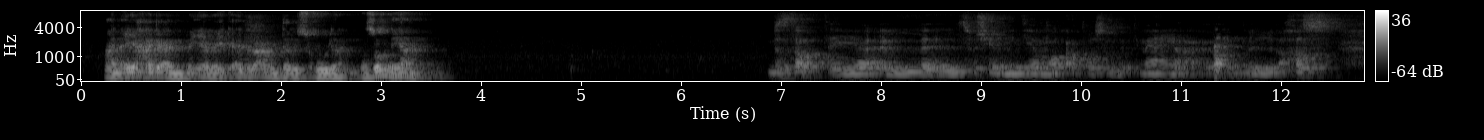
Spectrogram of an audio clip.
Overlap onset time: none

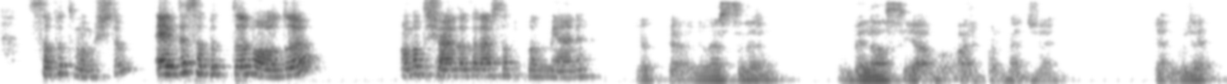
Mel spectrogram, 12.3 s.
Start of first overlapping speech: none

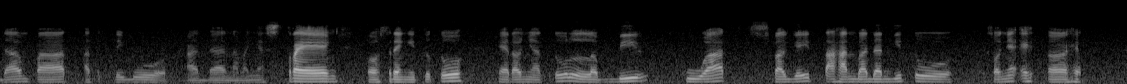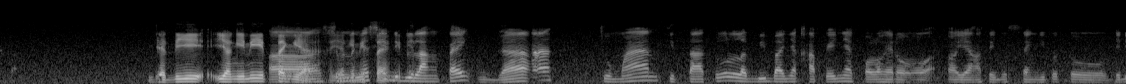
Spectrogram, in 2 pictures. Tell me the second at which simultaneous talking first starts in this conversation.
14 s

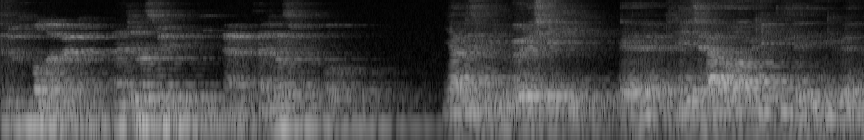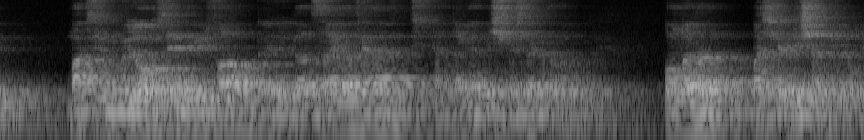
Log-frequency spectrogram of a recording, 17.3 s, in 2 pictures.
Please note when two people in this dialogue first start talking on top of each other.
none

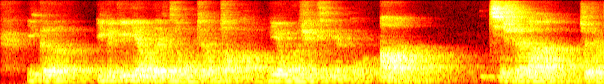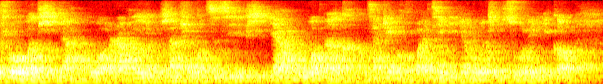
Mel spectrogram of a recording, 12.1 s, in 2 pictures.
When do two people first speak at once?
none

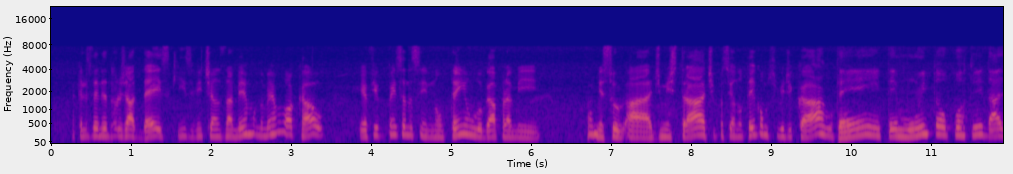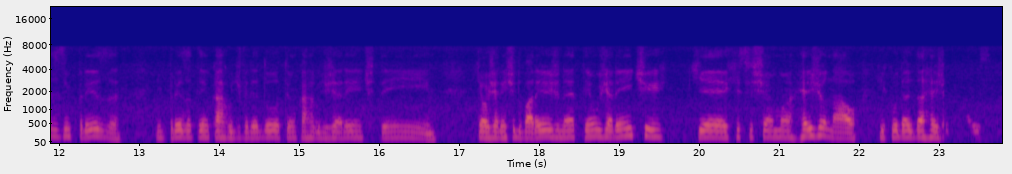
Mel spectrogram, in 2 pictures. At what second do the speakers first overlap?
none

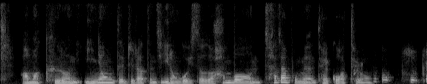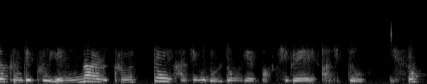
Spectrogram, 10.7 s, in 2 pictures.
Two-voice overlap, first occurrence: none

